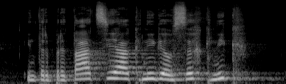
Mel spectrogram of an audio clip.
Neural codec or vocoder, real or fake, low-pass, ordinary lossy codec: none; real; none; none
